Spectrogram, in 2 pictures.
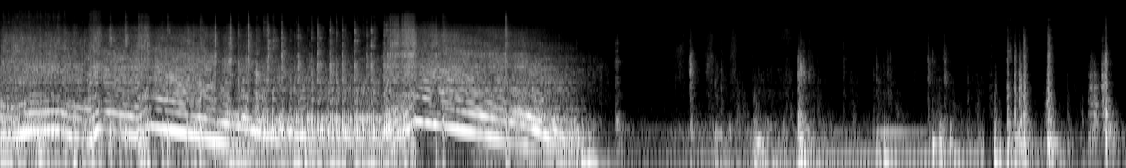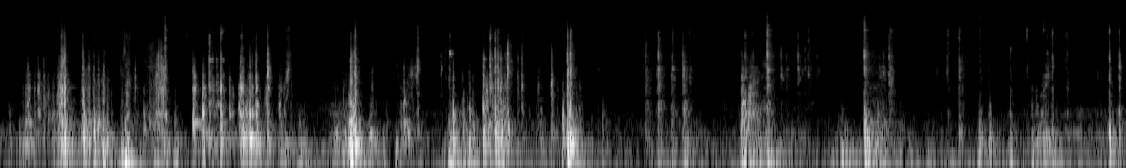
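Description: Motorcycle engine revved in several rising and falling blips, then shut off about seven seconds in. After that come irregular metallic clicks, clanks and knocks as the bike's rear wheel is worked into a steel wheel-chock stand and pinned in place.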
